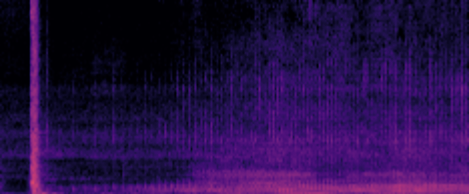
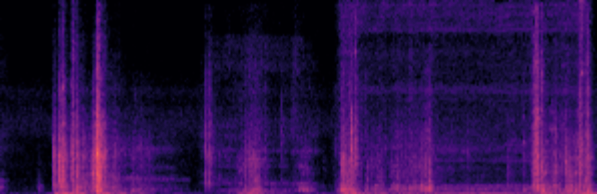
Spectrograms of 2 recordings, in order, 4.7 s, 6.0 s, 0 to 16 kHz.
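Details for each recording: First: 1983 Ferguson 3V32 (JVC HR7655) VHS deck after long storage, on fast-forward search: a click, then a faint rising whir with a scraping hiss as the worn idler tyre slips against the take-up spool. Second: 1983 Ferguson 3V32 (JVC HR7655) VHS deck after new loading belts and reset springs: the motor whirs and the mechanism clunks through its steps evenly with no stall midway. Normal cassette loading.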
